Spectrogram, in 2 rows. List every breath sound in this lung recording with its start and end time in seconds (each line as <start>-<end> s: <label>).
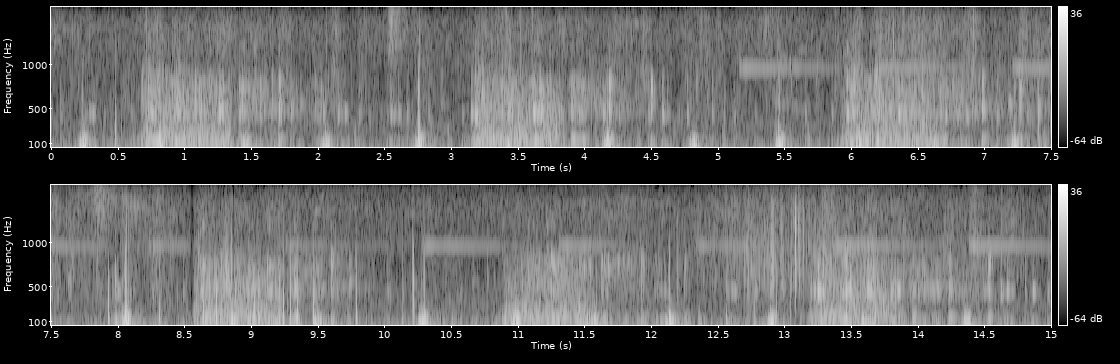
0.63-1.52 s: inhalation
0.63-1.52 s: crackles
3.09-3.99 s: inhalation
3.09-3.99 s: crackles
5.90-6.79 s: inhalation
5.90-6.79 s: crackles
8.56-9.56 s: inhalation
8.56-9.56 s: crackles
10.91-11.92 s: inhalation
10.91-11.92 s: crackles
13.11-14.12 s: inhalation
13.11-14.12 s: crackles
